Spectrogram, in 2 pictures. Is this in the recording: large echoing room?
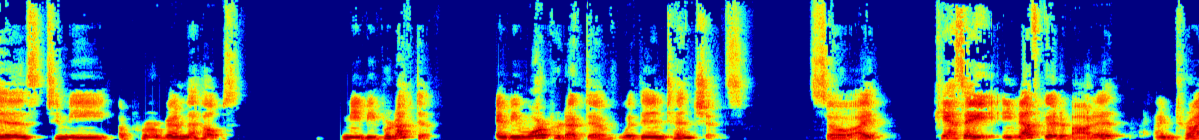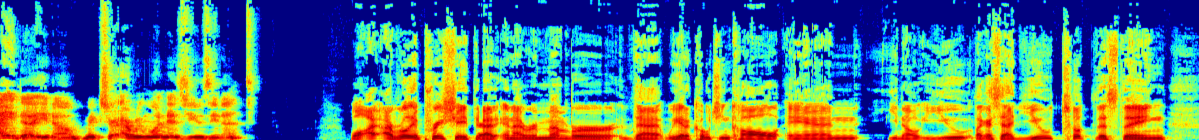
no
